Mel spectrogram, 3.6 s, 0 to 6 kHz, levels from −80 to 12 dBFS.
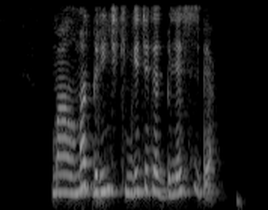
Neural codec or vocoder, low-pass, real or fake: none; 5.4 kHz; real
